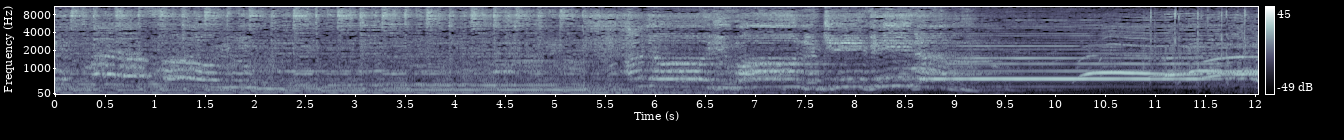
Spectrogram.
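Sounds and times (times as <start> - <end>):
audience cheering and whooping: 9.9 - 12.0
scattered clapping: 10.9 - 12.0.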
